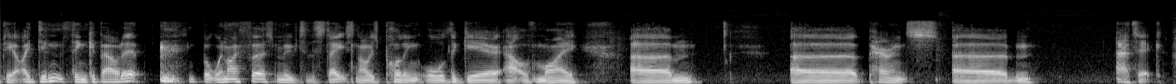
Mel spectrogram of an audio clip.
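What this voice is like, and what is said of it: Non-American accent. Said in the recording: “I've still got this accent”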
